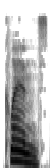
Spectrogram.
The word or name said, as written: cleansed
